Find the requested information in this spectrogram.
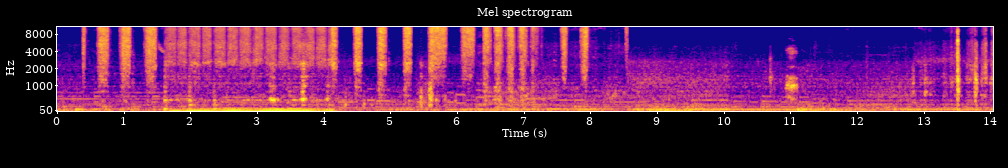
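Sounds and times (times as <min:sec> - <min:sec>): sanding strokes rasping: 0:00.4 - 0:08.0.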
